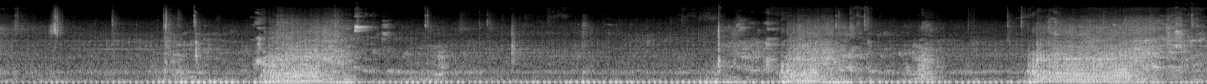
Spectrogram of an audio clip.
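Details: Two-year-old Honda ADV 160 scooter unused for two months, started on a weak, drained battery, run to recharge: small single-cylinder putter idling steadily between short throttle blips; engine runs fine.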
